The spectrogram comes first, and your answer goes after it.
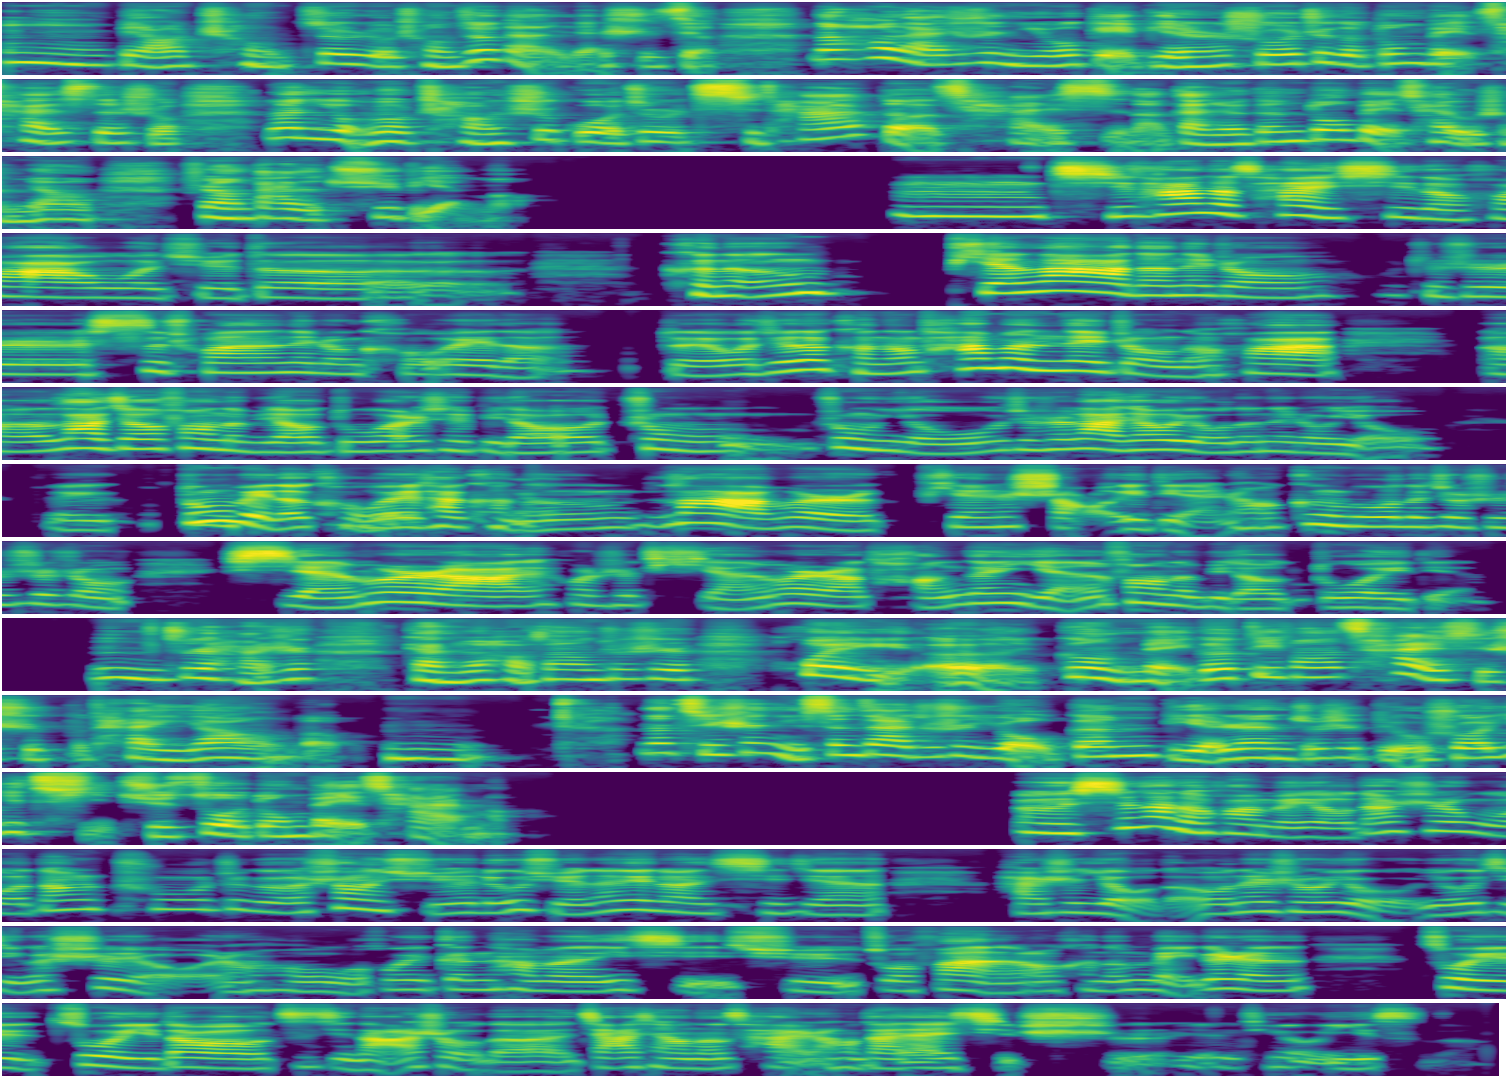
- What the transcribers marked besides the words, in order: other noise
- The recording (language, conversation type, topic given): Chinese, podcast, 哪道菜最能代表你家乡的味道？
